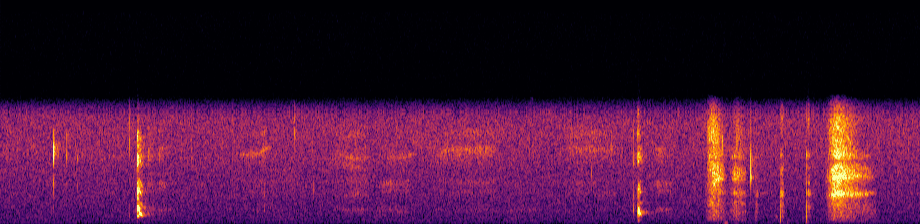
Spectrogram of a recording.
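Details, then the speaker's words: Infant with persistent hiccups despite attempts to stop them, also sneezing that day; sharp brief breath catches a few seconds apart in a quiet room. Hiccups. "hiccups a how did Mama help a hiccups they we tried everything they just still there sad face he super cute though"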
